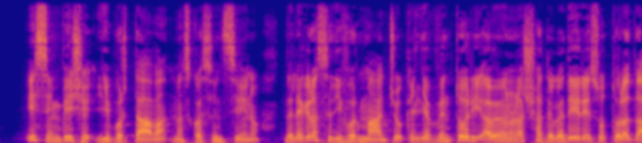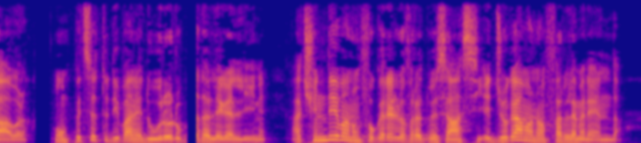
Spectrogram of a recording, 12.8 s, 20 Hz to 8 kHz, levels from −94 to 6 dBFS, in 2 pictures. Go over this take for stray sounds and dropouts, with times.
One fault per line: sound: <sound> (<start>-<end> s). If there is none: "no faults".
sound: dropout (8.3-8.4 s)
